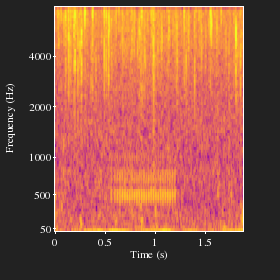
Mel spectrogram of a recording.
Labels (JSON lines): {"label": "biophony, croak", "recorder": "SoundTrap 500"}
